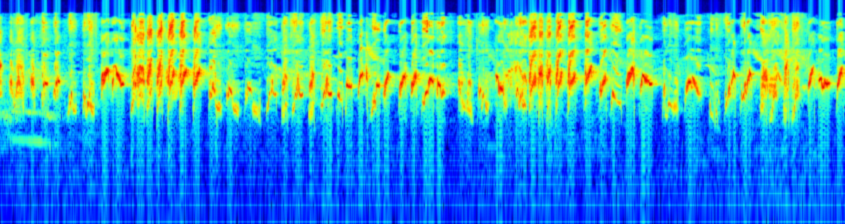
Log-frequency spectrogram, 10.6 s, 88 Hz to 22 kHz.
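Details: Energetic Red-whiskered bulbul song of the 'rik' style, from 2023: a long, crowded stream of bright chirping and whistled phrases, sweeping up and down in quick succession, nearly continuous throughout with overlapping notes.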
